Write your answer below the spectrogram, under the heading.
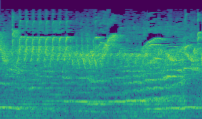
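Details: Black-mutation European goldfinch in full song: quick tinkling twitters and buzzy trills with swooping up-and-down slurs, delivered without a break, a low steady tone running faintly underneath.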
